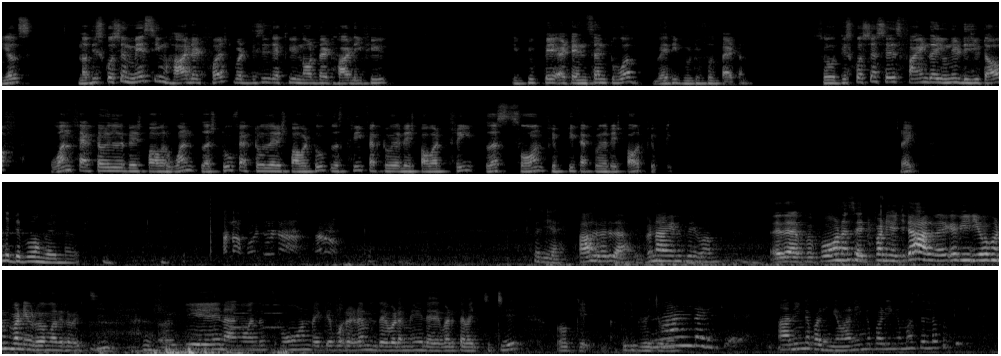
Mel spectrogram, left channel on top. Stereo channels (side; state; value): both; different; correlation 0.00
